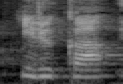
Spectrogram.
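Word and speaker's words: Iruka (イルカ): How do you say that? Iruka? – Iruka. – Iruka. But Iruka sounds like orca, like English orca.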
